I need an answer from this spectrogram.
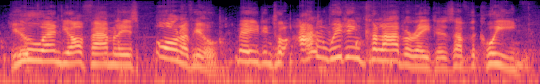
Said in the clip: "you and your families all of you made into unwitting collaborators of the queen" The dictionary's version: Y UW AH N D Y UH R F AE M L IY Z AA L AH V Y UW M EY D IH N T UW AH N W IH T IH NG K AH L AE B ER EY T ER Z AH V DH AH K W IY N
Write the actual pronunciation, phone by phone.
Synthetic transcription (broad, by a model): Y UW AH N Y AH R F AE M L IY Z AA L AH V Y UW M EY D IH N T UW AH N W IH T IH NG K AH L AE B ER EY T ER Z AH V DH AH K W IY N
